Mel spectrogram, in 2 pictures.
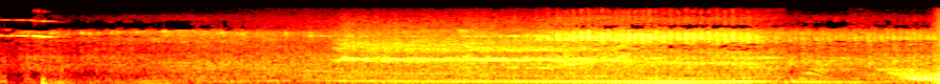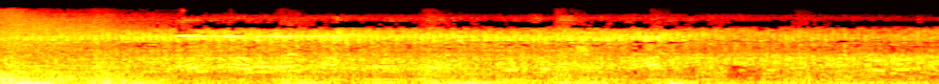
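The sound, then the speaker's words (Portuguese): A pickup truck engine, driven by a mayor's security guards, revs hard and climbs in pitch, then a sudden loud crunch of impact as it tears over a roadblock barrier in São José de Ribamar, Brazil, followed by rumbling, scraping road noise with voices in the background. “O prefeito entrou na caminhonete e os seguranças dele saíram rasgando por cima da barreira.”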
